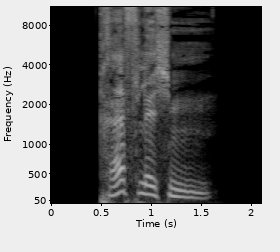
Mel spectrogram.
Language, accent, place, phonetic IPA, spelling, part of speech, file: German, Germany, Berlin, [ˈtʁɛflɪçm̩], trefflichem, adjective, De-trefflichem.ogg
- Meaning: strong dative masculine/neuter singular of trefflich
